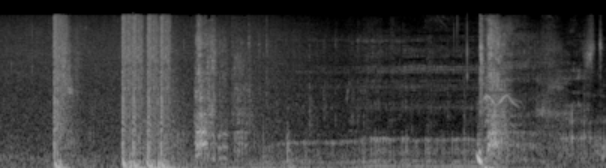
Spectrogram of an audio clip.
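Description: Sniper rifle shots in a survival shooter game, several sharp loud cracks with a quick burst early on and another strong shot near the end, separated by quieter ambient game noise.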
